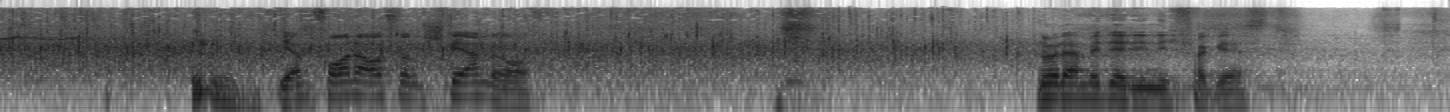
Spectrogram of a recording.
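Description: A man speaks calmly into a microphone in a hall.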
